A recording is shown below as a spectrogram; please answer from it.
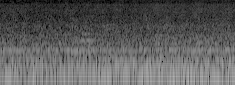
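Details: A honey bee swarm around the entrance of a red hive it has just moved into, late in the season; a rough, steady low hum with rumbling underneath.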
